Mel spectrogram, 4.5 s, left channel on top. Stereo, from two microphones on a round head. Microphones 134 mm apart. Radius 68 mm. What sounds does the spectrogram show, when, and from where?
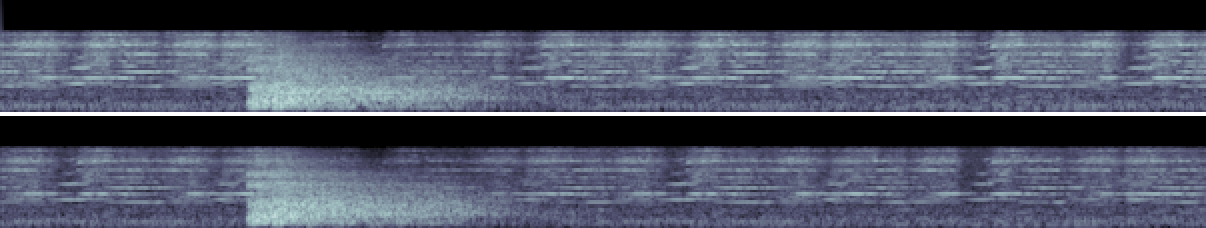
0.9 s a gunshot: 15° right (ahead or behind), 8 m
